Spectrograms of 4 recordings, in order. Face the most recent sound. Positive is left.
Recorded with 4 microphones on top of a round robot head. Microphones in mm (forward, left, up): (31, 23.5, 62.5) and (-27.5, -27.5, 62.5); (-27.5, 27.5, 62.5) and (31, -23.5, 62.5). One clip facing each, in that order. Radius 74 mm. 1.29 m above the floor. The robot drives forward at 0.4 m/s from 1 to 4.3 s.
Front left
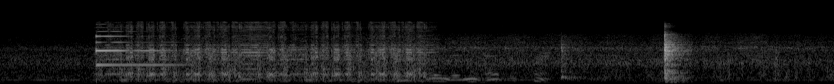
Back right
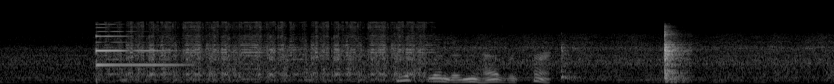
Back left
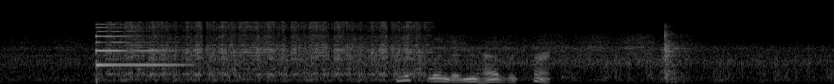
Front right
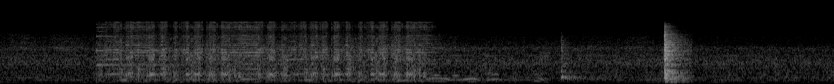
turn(degrees=-60)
